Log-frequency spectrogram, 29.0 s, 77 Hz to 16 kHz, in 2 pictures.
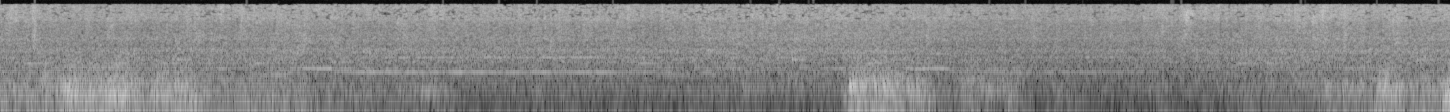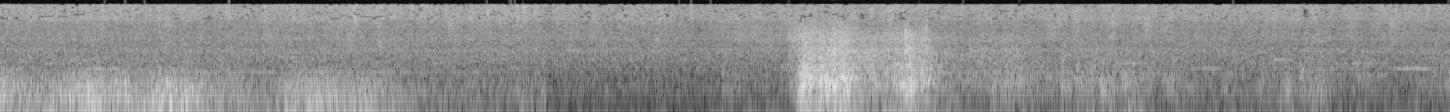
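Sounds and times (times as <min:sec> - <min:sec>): steady rain: 0:00.0 - 0:29.0
rolling thunder: 0:22.4 - 0:27.9.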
